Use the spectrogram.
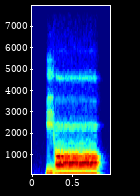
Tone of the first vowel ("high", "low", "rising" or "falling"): low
